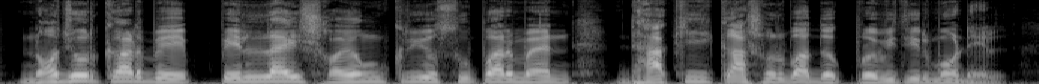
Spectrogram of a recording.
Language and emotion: Bengali, neutral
